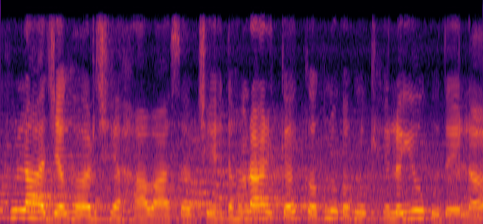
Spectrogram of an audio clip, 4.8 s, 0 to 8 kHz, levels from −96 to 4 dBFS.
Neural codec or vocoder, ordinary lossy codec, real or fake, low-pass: none; none; real; 7.2 kHz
